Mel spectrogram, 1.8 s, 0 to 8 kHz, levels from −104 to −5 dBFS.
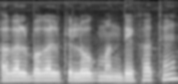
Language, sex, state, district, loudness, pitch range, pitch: Surgujia, male, Chhattisgarh, Sarguja, -16 LUFS, 135-140 Hz, 135 Hz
